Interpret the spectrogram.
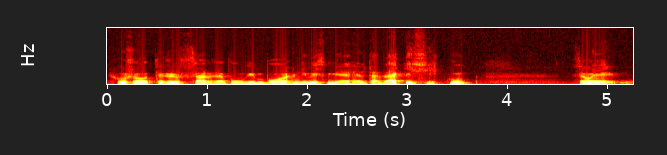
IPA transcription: ku se otːi rysːær repuŋkim poih nimismiæheltæ ʋækisi kun se oli

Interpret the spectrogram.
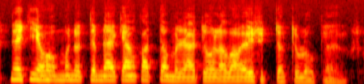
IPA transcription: minæki oː homːɑnːu etːæ minæ kæyŋ kɑtːomɑsɑ tuolːɑ ʋɑ ei sitːe ot tulːuk kæywyks

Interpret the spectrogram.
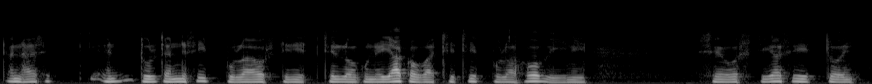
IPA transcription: tænhæː se en tul tænːe sipːulɑː osti niːt silːoːŋ kun ne jɑkoʋɑt sit sipːulɑn̞ hoʋiː niː se osti jɑ siːt toin̞

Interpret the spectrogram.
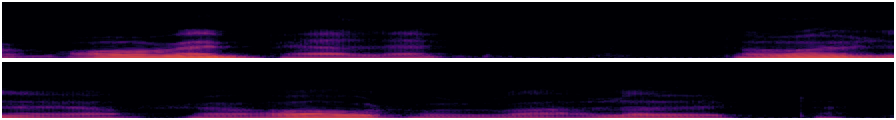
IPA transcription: oʋem peælːe toine jɑ se housulʲːɑː løi sĭtæ

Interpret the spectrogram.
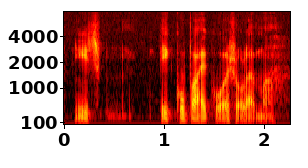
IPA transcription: niːs pikːupɑikois olemɑː

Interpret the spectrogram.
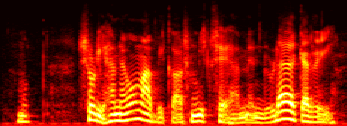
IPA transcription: mut se oli hæne omɑ ʋikɑs miksei hæm menːyl læːkæriː

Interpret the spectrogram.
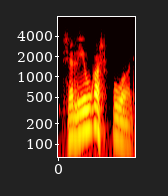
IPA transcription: se liukɑs puɑli

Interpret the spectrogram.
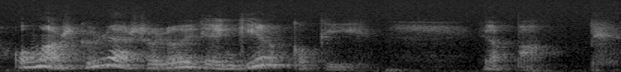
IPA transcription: omɑs kylæs olʲ oikeːn kirkːokiː jɑ pɑpːi

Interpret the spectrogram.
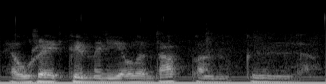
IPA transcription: jɑ useit kymːenie olen tɑpːɑnːuk kylːæ

